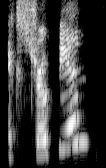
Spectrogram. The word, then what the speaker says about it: ectropion: But one of the things that was on her record was extropion. Is that how you say it? – Yep.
